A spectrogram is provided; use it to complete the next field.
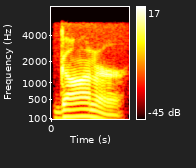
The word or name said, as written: goner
